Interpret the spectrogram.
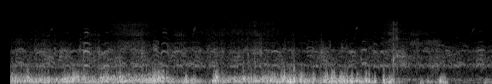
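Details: Ross's geese flying in at Merced National Wildlife Refuge on 22 December 2017: a dense flock chorus of overlapping high, yelping cackles that runs without a break, over a heavy low rumble of wind.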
